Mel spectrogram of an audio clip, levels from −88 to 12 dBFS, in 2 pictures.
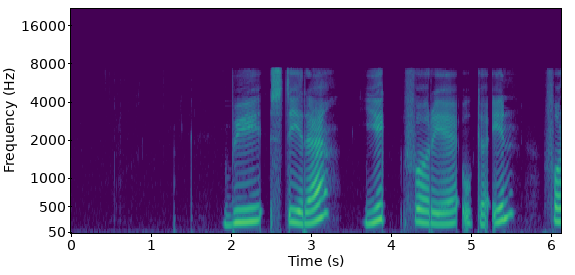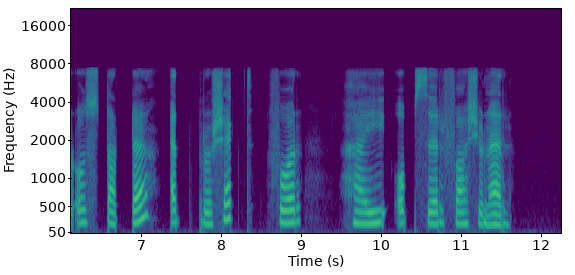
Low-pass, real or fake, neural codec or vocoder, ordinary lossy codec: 7.2 kHz; real; none; none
